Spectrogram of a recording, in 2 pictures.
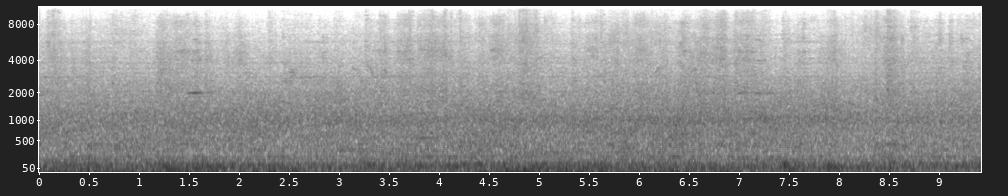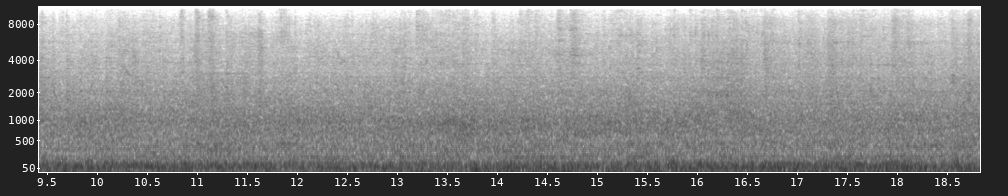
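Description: Container wagons of a freight train rolling past on the rails: a steady, even rumble of wheels on track.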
